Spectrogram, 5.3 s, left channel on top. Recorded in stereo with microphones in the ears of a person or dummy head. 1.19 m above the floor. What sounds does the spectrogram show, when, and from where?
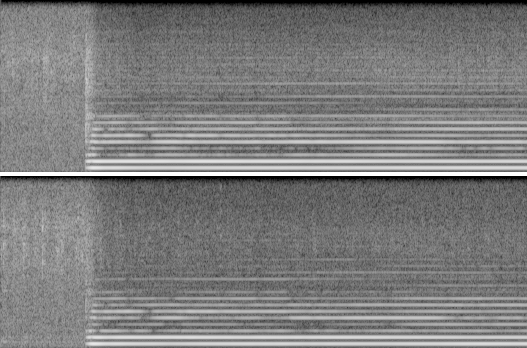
0.8 s a flute: 25° left (ahead or behind), 1.0 m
